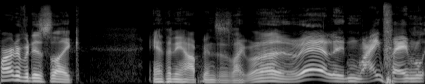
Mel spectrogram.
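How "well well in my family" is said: put-on, exaggerated Yiddish accent. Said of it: "he's doing a really bad".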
